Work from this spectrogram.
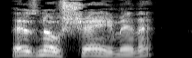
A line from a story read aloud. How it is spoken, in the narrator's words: I said loudly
